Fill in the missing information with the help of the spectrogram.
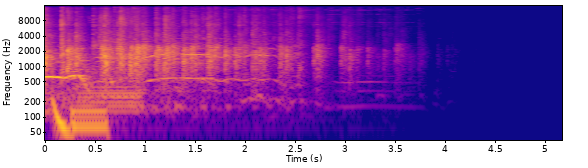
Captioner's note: laughing and applauding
